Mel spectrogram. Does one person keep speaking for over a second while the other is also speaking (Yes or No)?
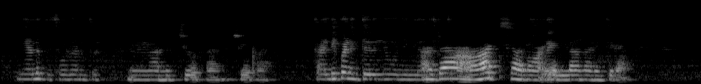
No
